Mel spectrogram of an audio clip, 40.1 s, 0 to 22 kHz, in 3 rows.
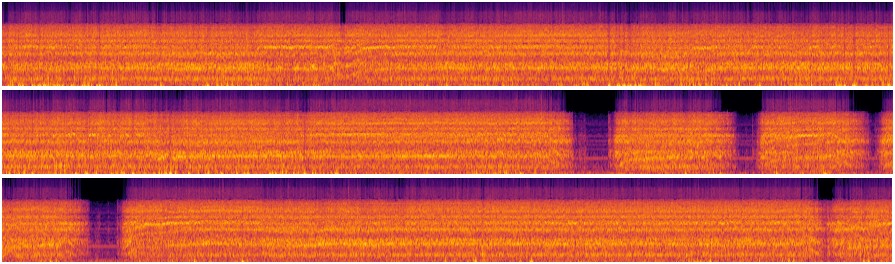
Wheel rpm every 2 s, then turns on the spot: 230, 220, 190, 230, 230, 220, 230, 230, 210, 210, 190, 120, 110, 110, 120, 220, 230, 230, 230, 170.
none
